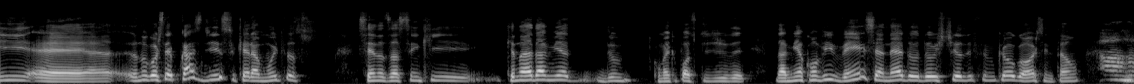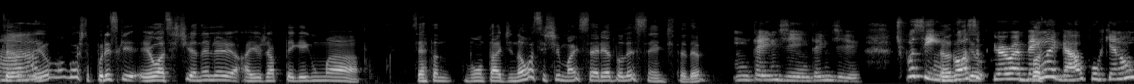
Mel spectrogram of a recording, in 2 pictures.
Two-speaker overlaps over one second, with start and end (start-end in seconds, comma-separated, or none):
none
